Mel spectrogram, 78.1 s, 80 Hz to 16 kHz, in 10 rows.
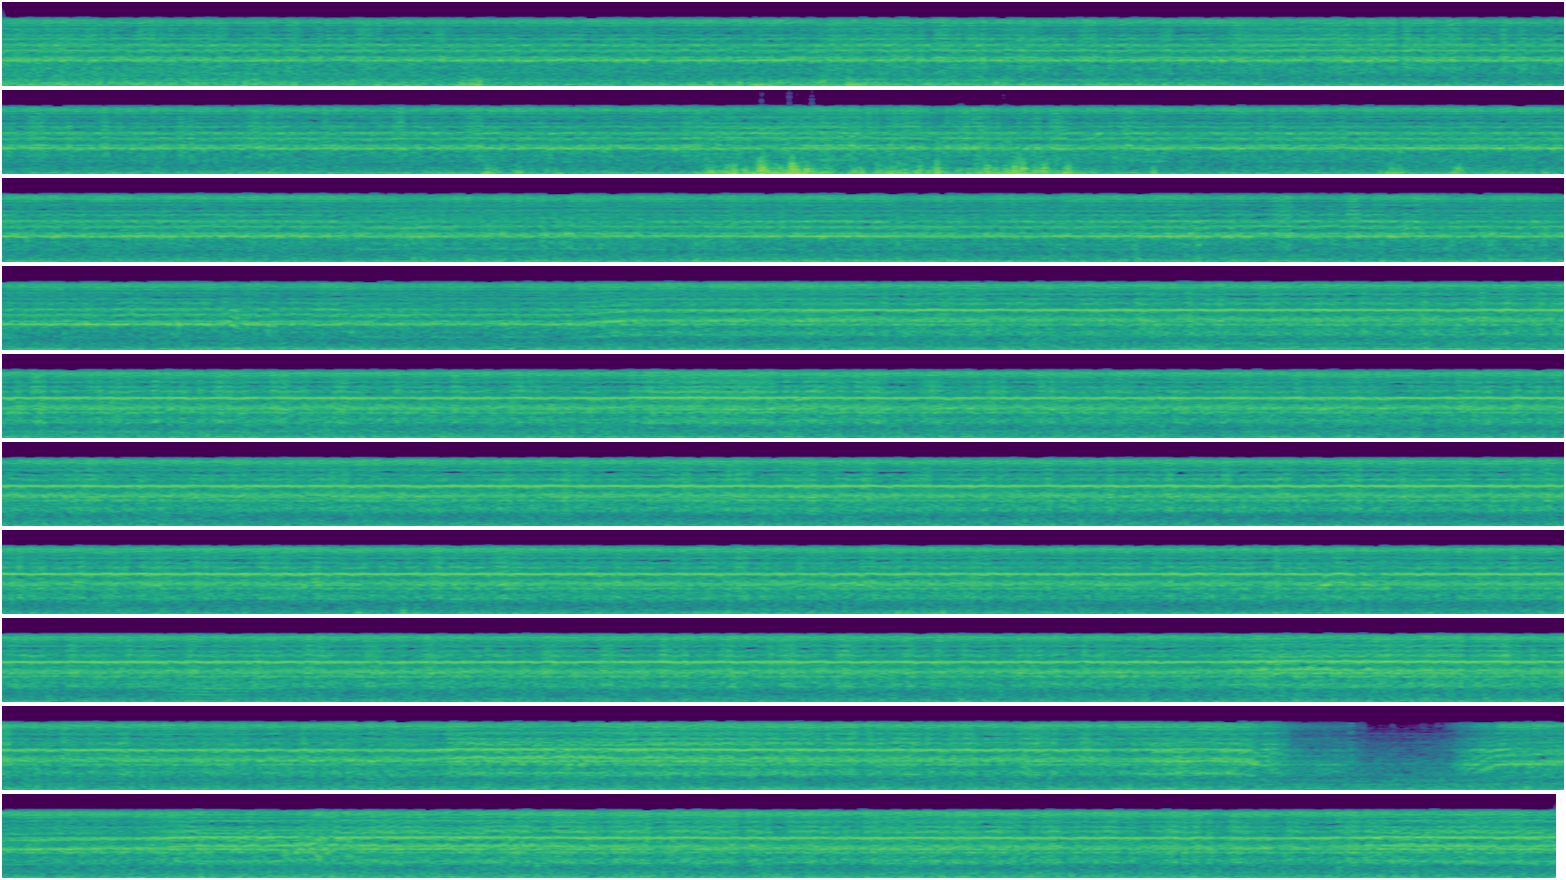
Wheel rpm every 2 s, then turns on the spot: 160, 160, 160, 160, 160, 160, 160, 160, 160, 170, 160, 160, 160, 190, 200, 200, 200, 200, 200, 200, 200, 200, 200, 200, 200, 200, 200, 200, 200, 200, 200, 200, 200, 200, 120, 180, 200, 200, 200.
none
